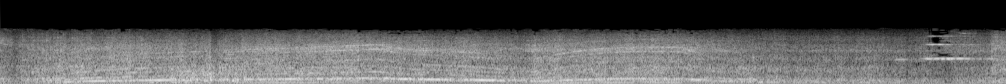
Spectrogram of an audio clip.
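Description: Diesel engine of a Maxon Legal One automated side-loader garbage truck accelerating away from the curb: its pitch climbs, drops at a gear change about halfway through, climbs again, then levels off as the truck moves away.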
